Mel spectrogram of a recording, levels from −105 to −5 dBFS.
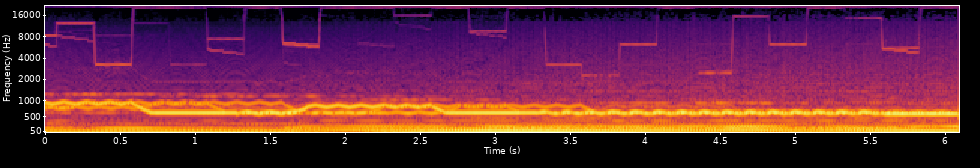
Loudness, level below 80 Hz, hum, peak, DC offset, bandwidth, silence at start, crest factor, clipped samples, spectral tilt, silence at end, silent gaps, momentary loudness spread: -17 LUFS; -20 dBFS; none; -4 dBFS; under 0.1%; over 20 kHz; 0 s; 12 dB; under 0.1%; -9 dB/octave; 0 s; none; 5 LU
